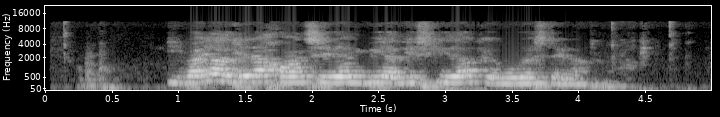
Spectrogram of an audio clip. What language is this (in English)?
Basque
